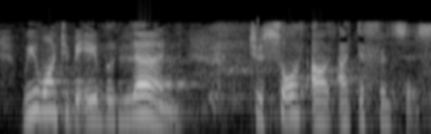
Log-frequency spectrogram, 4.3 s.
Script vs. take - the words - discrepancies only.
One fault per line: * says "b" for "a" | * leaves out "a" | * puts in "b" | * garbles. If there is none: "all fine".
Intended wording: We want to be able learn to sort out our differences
all fine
